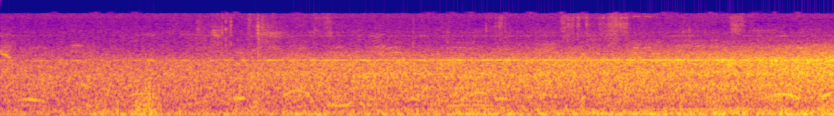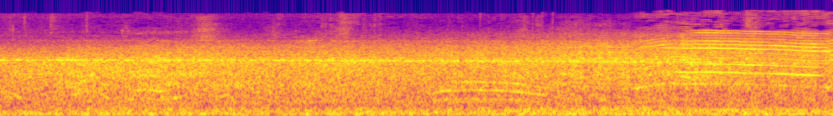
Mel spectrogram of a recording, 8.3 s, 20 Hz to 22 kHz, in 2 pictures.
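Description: Boeing 747-400ER's four GE CF6 turbofans running at high power as the jet rolls down the runway toward and past the microphone. The engine noise grows steadily louder under a steady fan whine. Near the end a set of higher fan tones appears and drops in pitch as the aircraft goes by.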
